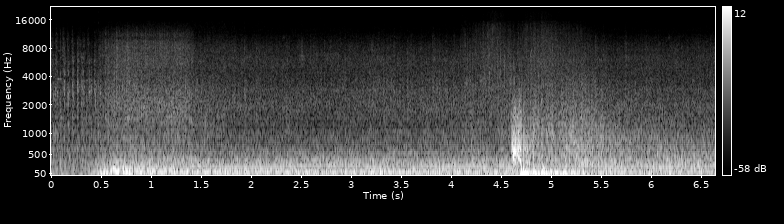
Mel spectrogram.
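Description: Artillery fire in the tank game World of Tanks: a low, rumbling boom rises early and holds, then a sharper impact lands near the five-second mark over steady engine drone.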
